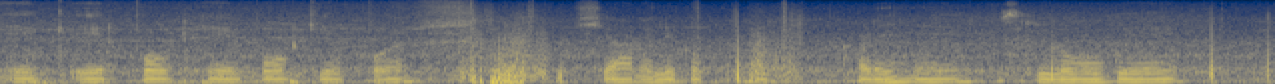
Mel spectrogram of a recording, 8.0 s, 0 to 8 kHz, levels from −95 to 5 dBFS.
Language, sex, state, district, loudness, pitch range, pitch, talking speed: Hindi, male, Madhya Pradesh, Dhar, -21 LUFS, 95-105 Hz, 100 Hz, 85 wpm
